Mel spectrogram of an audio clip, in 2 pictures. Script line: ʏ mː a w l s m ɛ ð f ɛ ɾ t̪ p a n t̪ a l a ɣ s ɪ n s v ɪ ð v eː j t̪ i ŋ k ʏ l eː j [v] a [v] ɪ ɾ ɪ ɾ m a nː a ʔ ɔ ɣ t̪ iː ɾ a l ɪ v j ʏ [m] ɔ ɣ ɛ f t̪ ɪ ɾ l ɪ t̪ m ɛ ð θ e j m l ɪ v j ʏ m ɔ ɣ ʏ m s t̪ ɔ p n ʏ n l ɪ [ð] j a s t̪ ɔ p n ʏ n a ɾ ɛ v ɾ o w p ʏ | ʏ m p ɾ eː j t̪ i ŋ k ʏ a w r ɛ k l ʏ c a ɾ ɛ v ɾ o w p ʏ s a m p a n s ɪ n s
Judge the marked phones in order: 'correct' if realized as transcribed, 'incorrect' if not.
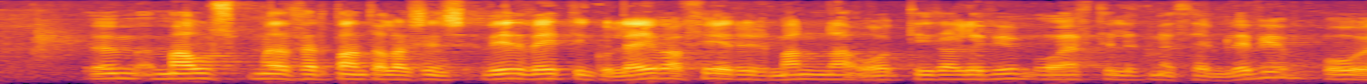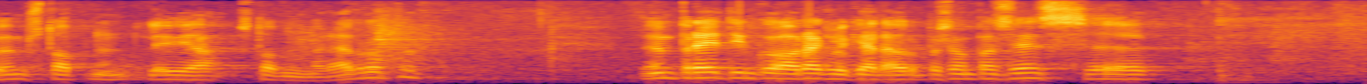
correct, incorrect, correct, incorrect

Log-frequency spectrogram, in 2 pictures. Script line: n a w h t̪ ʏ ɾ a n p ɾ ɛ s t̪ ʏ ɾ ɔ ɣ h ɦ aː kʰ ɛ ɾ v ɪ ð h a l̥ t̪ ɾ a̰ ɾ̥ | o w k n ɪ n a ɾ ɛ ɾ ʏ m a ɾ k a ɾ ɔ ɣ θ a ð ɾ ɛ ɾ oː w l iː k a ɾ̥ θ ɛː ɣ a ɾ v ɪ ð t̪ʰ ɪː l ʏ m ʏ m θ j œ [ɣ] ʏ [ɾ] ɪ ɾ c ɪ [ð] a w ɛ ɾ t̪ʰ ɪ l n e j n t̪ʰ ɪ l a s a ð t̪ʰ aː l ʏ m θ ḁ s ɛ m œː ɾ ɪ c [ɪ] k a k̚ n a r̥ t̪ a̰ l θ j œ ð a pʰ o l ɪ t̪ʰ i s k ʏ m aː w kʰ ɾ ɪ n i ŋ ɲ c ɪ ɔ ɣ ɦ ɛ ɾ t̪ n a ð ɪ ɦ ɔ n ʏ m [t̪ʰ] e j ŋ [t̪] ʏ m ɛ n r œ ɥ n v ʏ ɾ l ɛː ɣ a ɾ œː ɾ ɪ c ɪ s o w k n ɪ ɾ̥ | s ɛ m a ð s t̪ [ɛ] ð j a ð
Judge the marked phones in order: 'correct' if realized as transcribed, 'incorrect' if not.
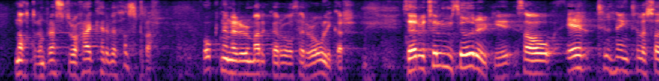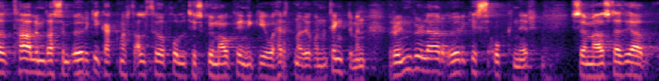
incorrect, correct, incorrect, correct, correct, correct, correct

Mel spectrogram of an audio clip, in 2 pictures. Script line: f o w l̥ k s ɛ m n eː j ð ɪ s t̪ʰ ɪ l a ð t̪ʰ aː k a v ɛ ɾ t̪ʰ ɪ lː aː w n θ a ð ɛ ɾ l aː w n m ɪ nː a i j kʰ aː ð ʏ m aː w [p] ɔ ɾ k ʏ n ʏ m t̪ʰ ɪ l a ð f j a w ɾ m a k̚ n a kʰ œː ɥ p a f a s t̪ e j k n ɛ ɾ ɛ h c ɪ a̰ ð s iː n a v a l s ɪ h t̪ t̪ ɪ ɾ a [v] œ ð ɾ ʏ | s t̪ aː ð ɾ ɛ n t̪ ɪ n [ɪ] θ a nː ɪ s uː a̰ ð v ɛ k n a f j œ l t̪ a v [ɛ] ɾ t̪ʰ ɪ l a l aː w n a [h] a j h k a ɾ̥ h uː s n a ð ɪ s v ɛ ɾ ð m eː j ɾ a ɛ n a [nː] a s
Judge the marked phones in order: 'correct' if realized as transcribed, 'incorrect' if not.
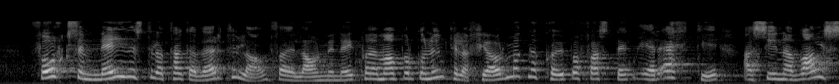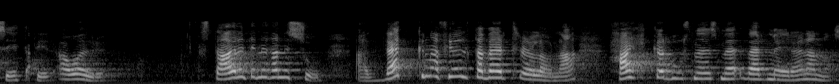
correct, incorrect, correct, correct, correct, correct

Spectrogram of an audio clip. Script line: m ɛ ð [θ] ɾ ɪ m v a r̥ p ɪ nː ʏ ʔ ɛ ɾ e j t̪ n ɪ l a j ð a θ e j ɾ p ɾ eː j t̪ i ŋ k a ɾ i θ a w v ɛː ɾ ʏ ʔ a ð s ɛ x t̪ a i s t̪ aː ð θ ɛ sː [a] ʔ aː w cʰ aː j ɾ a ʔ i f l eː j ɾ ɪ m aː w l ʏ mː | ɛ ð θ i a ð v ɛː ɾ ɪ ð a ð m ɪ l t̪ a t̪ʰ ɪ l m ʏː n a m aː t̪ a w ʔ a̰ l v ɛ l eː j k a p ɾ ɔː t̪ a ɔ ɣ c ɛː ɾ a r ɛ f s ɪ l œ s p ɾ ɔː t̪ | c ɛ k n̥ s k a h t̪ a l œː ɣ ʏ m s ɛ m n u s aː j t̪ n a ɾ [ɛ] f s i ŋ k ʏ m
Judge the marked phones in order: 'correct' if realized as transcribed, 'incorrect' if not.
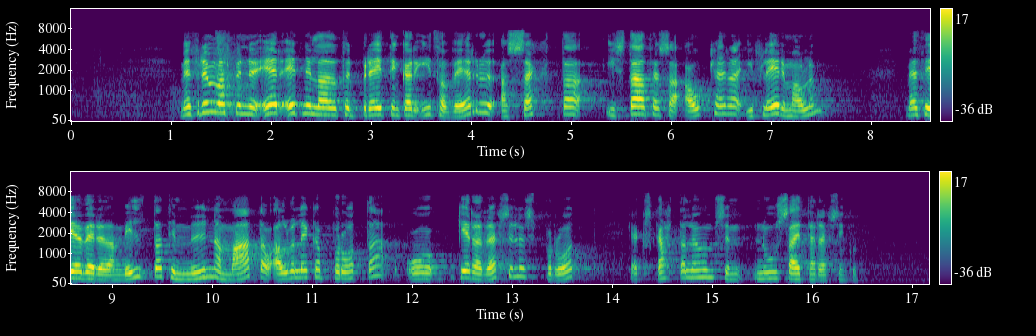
incorrect, correct, correct

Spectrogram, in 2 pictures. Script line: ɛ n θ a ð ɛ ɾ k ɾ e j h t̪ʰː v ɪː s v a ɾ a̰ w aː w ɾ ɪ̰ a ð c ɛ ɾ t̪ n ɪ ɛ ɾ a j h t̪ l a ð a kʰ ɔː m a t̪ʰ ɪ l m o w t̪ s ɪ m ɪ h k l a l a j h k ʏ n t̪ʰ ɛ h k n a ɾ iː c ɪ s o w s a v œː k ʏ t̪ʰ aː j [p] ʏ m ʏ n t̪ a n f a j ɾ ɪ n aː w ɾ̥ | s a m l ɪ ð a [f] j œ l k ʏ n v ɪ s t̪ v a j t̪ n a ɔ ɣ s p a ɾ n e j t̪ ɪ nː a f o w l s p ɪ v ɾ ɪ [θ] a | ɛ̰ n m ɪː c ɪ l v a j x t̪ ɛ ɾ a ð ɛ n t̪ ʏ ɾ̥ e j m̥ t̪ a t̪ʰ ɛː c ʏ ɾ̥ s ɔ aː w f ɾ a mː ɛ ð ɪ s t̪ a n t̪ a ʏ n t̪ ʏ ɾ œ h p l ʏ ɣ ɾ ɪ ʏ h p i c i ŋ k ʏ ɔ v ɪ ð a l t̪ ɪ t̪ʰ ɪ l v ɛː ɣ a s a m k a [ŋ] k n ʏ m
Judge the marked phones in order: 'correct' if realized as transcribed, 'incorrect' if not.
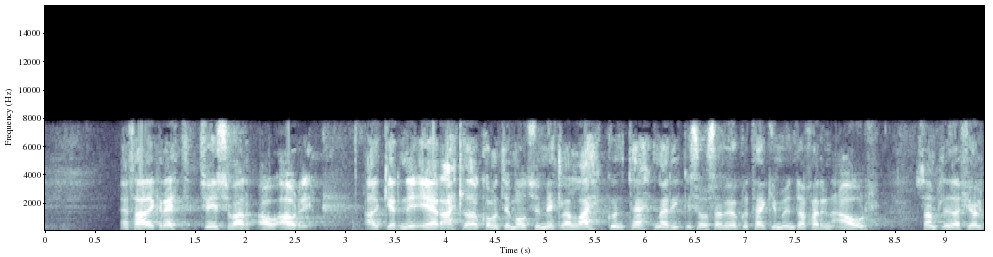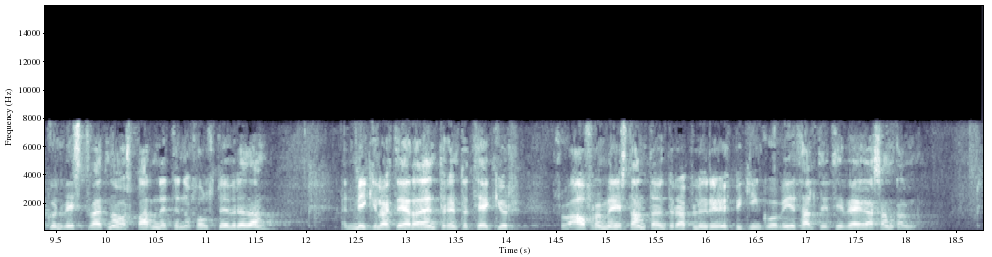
incorrect, correct, incorrect, correct

